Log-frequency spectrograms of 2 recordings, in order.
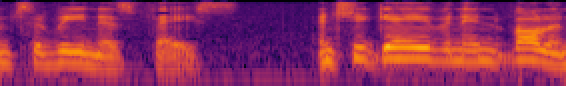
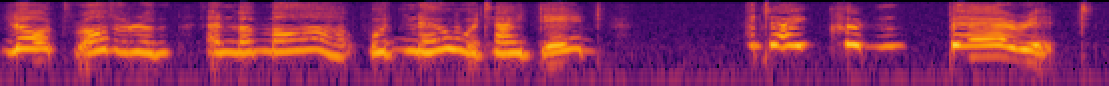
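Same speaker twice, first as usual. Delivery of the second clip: panicked pleading; 13 semitones higher than usual. A narrator's reading.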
